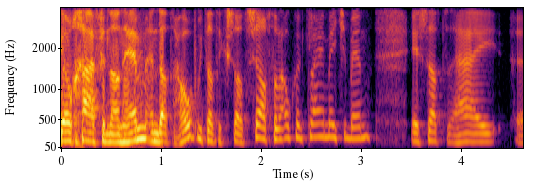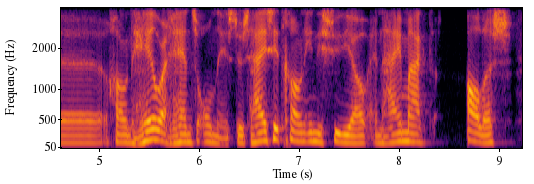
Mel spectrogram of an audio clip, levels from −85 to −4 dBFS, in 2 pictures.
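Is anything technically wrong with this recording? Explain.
Yes. Microphone overload from 0.0 to 1.28 s, ending just before "ik dat ik zelf": the input gain was likely set too high, driving peaks about 14 dB past the converter's limit. Around 7 percent of samples have their tops cut flat, giving the loudest syllables a crackling, distorted edge.

Microphone volume stepped down at 1.02 s and at 2.22 s, the second between "dat ik zelf dan" and "ook een klein beetje". The call software likely reacted to the overload by cutting the device's input gain in single steps, by about 9 dB and then about 4 dB. Speech and background both drop in level abruptly at each point.

The audio passes through a narrowband call path with nothing above 4 kHz, which fits G.711 mu-law at 64 kbps.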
